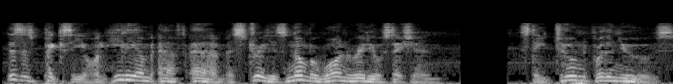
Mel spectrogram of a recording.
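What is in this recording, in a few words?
Helium, voice clips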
